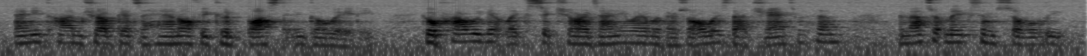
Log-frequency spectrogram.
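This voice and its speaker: Audible room echo and noticeable background noise fill the recording as a man talks at a very fast pace. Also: big swings in loudness. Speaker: fantasy football content creator. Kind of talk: casual commentary monologue. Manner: quiet.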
